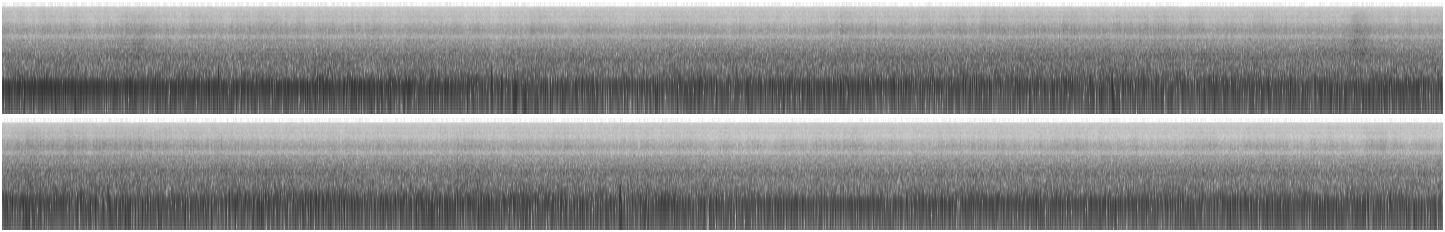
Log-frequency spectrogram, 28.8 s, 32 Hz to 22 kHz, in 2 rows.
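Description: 2016 Corvette Z51's 6.2-litre LT1 V8 cruising on light throttle in fourth gear at a little over 2,000 rpm, a steady low engine drone over road and wind noise, heard from inside the cabin.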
